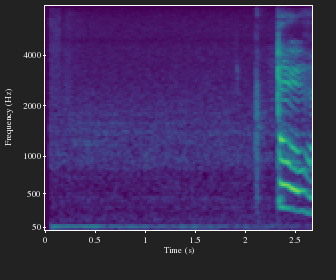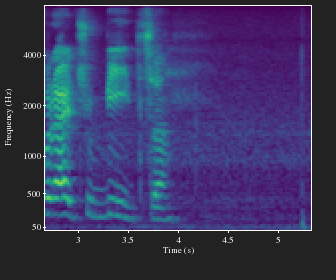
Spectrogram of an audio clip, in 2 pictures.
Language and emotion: Russian, sad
